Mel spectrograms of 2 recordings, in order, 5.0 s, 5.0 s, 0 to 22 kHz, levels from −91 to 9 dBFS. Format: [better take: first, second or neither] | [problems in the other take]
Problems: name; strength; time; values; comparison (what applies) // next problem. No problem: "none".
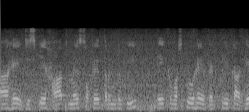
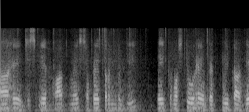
first | noise reduction (neural mask model RNNoise)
